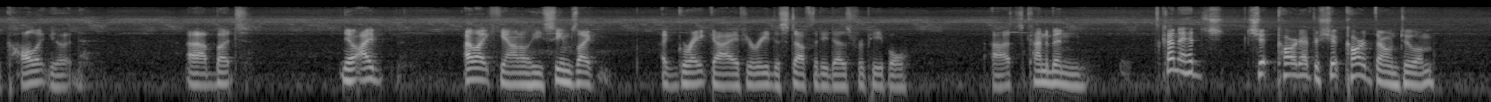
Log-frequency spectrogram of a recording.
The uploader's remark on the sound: This was recorded outside while making beer. It's balls ass hot, like heat index of 110, and the cicadas serenade us throughout.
